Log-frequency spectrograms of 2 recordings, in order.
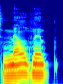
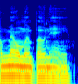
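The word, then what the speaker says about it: Melniboné: But I've always pronounced it as Melnibone, because there's like an accent over the E. – Yeah. – So Melna Bonet, but I could be Melbourne.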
